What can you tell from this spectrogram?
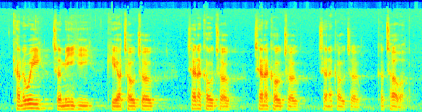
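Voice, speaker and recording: Pausing long and often, a man at medium pitch speaks with vocal fry and fairly even intonation. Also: moderate pace. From England, Cambridge. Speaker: transport agency executive, conference speaker. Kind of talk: conference presentation. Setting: stage with audience.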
